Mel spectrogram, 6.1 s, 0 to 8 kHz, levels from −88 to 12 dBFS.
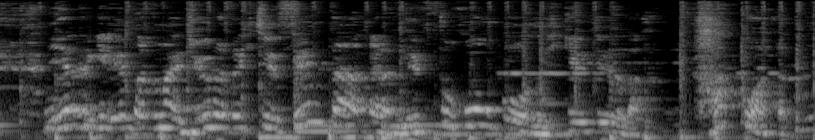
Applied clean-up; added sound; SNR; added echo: classical method WPE with log-MMSE.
